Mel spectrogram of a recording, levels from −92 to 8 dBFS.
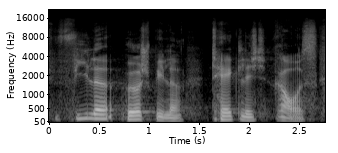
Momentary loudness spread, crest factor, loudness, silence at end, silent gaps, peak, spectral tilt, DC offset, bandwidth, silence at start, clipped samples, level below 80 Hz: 8 LU; 18 dB; -29 LUFS; 0 s; none; -12 dBFS; -5.5 dB/octave; under 0.1%; 14.5 kHz; 0.05 s; under 0.1%; -76 dBFS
